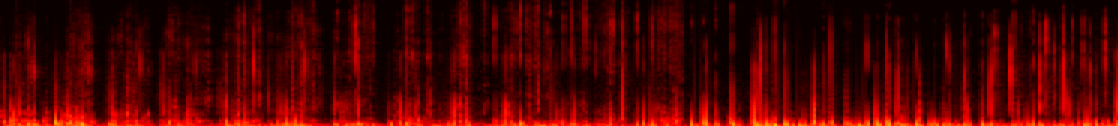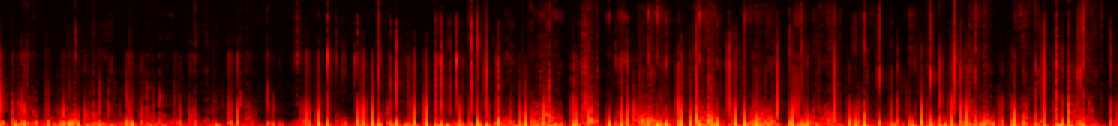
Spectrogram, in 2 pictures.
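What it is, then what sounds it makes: Beeswax wrap being crinkled. A candy-shaped wrap of beeswax-coated cotton around a wooden sphere is gripped and crinkled with long nails and fingertips. It makes a steady stream of dense, quick crackles and crunches for the whole clip, with a heavy low, muffled body and little high-end sparkle.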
